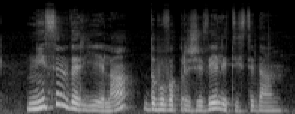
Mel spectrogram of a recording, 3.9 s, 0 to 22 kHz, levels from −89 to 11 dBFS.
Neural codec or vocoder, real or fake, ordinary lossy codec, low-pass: vocoder, 48 kHz, 128 mel bands, Vocos; fake; none; 19.8 kHz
